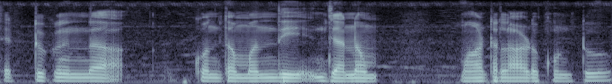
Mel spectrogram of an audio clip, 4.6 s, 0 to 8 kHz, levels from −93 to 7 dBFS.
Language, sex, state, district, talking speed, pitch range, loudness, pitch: Telugu, male, Andhra Pradesh, Sri Satya Sai, 65 wpm, 115-120 Hz, -19 LUFS, 115 Hz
